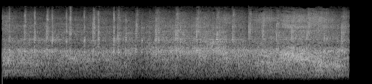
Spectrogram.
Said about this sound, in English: This is what oil birds sound like. The clicking noises are the echolocation calls.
